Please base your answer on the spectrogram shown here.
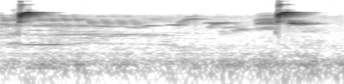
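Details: Captive Javan chestnut-capped thrush kept for training, giving two sharp, high chirps about two and a half seconds apart, each trailing into thin whistled tones, over a low steady hum.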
